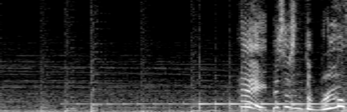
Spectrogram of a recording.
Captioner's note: hasty, repeated elevator button pressing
